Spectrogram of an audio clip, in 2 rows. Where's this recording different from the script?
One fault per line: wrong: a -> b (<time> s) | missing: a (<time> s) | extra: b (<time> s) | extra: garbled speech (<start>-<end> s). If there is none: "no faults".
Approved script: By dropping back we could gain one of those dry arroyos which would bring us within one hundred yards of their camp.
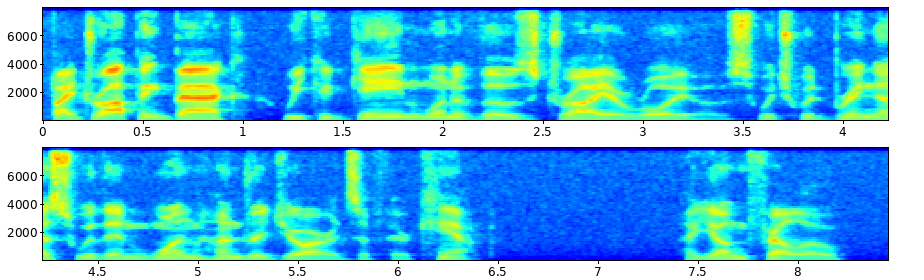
extra: A young fellow (7.4 s)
